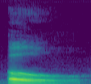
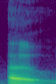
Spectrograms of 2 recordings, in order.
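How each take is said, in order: First: The vowel sound is drawn out long. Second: The vowel sound is short and clipped. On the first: The speaker calls it right. "American starts with O and longer" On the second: The speaker calls it wrong. "not O"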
